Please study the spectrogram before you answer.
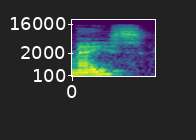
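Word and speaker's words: Myss: guess it was Caroline mace my SS and some of her work as Caroline spelled Caroline she pronounces it Caroline mace my SS talked about the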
